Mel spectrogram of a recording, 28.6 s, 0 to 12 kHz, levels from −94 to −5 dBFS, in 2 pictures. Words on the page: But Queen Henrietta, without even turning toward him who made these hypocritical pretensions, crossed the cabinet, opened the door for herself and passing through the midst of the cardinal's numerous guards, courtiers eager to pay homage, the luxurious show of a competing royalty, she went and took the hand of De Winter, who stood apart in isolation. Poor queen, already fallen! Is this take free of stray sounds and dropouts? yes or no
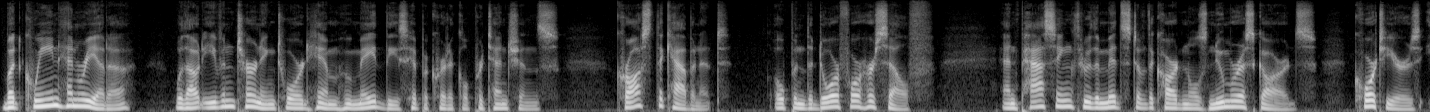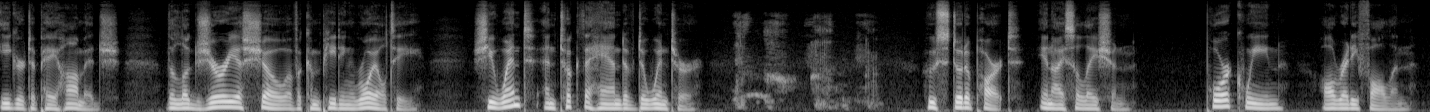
no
